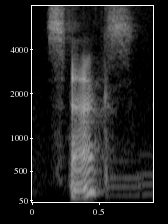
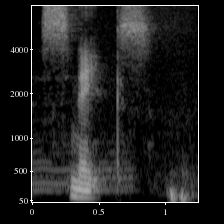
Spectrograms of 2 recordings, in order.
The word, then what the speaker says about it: snacks: or whatever Etc um some of my English students had trouble pronouncing snacks sometimes they said snakes because if you look at the two words snacks snakes snack is a food but snake is an animal but I had some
